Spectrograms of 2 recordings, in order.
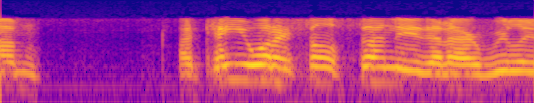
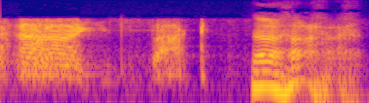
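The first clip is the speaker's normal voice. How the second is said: taunting; much slower than usual. Retold or imitated. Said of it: "telling my daughter-in-law ... that".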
